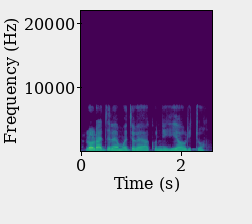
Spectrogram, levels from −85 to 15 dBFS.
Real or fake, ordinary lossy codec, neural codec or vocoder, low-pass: fake; none; codec, 16 kHz, 4 kbps, X-Codec, HuBERT features, trained on general audio; 7.2 kHz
